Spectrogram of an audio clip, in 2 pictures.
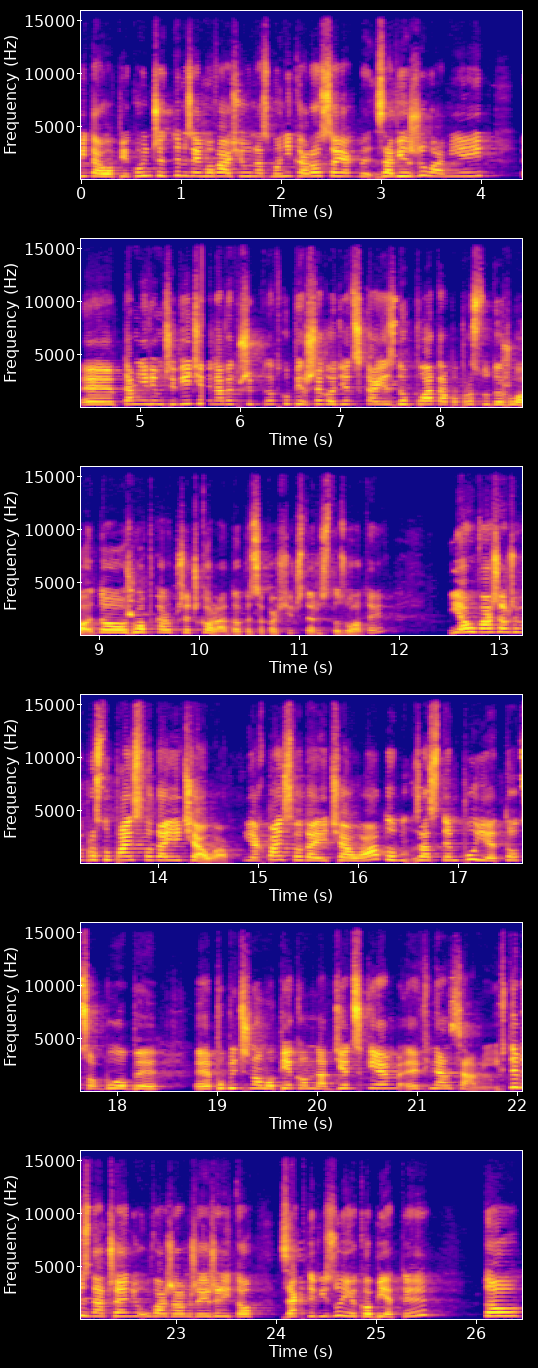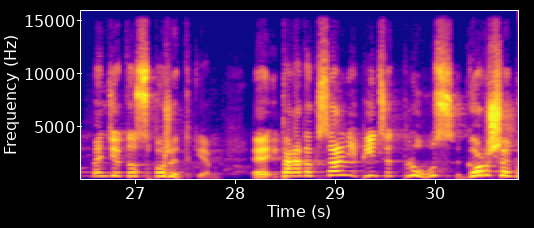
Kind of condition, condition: setting, live audience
